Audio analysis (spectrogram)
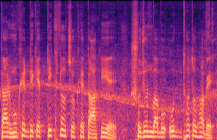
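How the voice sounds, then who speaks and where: A man narrating a scripted detective story as an expressive, descriptive storyteller. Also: mid-range voice, moderate pace, slight background noise.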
